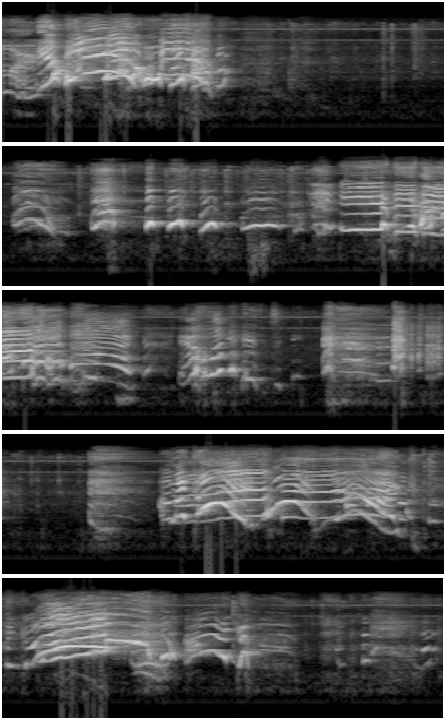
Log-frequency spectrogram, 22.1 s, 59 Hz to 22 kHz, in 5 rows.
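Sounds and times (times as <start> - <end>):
women giggling and squealing: 4.6 - 13.4, 15.0 - 22.0.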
